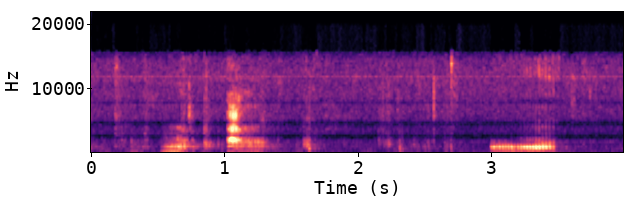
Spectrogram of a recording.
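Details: Indoors with Scottish Fold kittens born July 22, 2012, mother cat Coco talks to her litter: two short, slightly brighter mews, a pause, then a longer steady meow near the end.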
